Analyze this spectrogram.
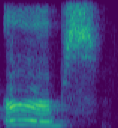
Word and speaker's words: herb: where I'm talking about herbs yes Herb is spelled with an H however here in the states the H is silent and the reason why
